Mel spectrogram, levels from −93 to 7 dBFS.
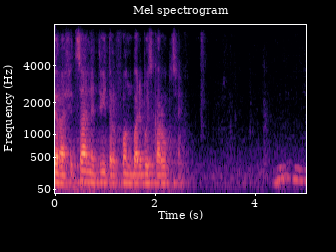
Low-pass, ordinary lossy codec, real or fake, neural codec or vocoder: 7.2 kHz; Opus, 32 kbps; real; none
